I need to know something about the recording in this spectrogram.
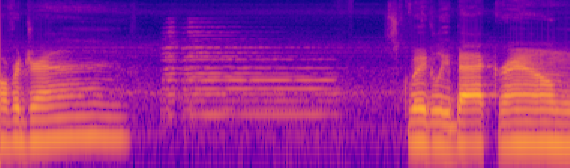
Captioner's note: computer chiming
